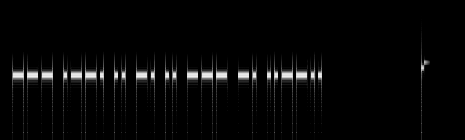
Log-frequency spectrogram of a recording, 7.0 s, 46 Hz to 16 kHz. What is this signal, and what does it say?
Morse code, heard as a keyed tone, about 22 wpm, 700 Hz. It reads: OPINION?
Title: Sentences from Top 1200 Words 22wpm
